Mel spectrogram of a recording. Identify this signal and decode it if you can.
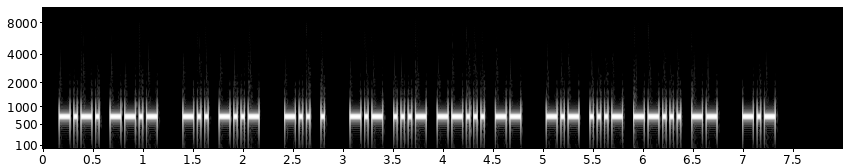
Morse code, heard as a keyed tone, about 37 wpm, 700 Hz. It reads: CQ DX DE KV7M KV7M K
